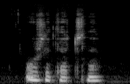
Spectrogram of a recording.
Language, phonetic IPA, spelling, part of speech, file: Polish, [ˌuʒɨˈtɛt͡ʃnɨ], użyteczny, adjective, LL-Q809 (pol)-użyteczny.wav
